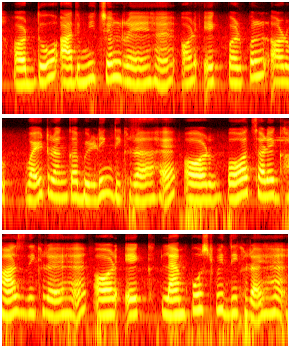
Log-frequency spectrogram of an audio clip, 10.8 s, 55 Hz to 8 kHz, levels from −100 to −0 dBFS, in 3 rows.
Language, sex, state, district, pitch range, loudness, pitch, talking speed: Hindi, female, Jharkhand, Jamtara, 215-245 Hz, -19 LUFS, 230 Hz, 180 wpm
